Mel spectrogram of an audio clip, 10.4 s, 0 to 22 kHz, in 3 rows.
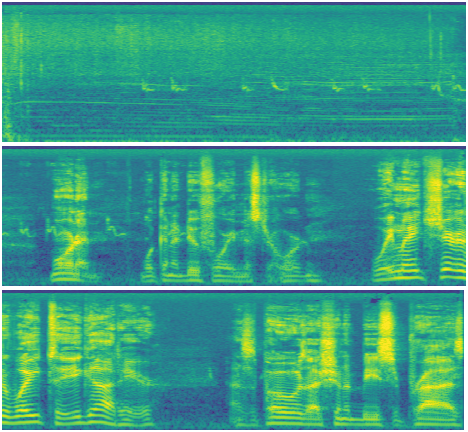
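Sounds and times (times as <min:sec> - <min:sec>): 
armored vehicle window lowering with motor whir: 0:00.0 - 0:03.8
bird chirps: 0:00.4 - 0:05.3
speech: 0:03.9 - 0:10.4.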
